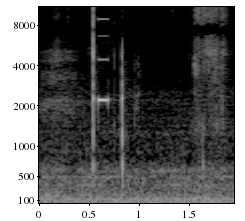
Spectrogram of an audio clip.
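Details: CADD Solis ambulatory infusion pump in PCA mode (hydromorphone 1 mg/ml, infusion stopped) during settings check: two short electronic keypad beeps in a quiet room.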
